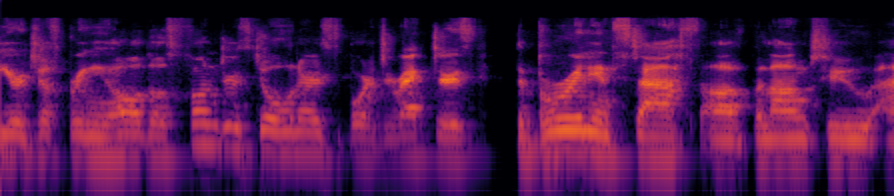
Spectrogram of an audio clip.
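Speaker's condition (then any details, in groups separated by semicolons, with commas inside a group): No condition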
